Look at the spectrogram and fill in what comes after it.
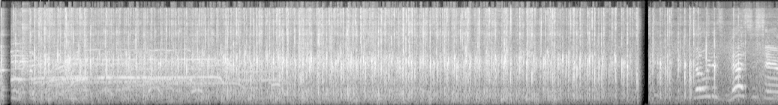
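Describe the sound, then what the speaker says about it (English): A crowd at a Black Lives Matter protest in San Luis Obispo claps and cheers loudly outdoors, with whoops and shouts over continuous applause that briefly drops out near the end before voices return. "Can we give a round of applause for them?"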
